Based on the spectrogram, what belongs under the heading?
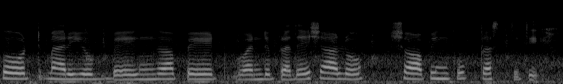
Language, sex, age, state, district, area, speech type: Telugu, female, 18-30, Telangana, Komaram Bheem, urban, spontaneous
